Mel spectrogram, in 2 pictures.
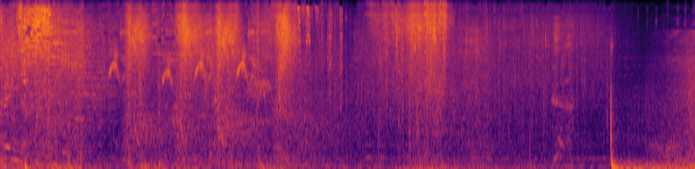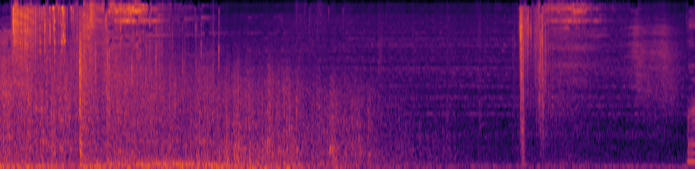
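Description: Spell-casting combat in Hogwarts Legacy: loud, rumbling magical blasts and crashes come in waves, with a sharp impact roughly midway and another later, while a voice shouts spell names over the din.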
